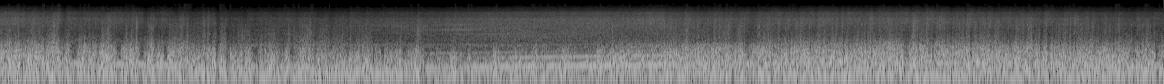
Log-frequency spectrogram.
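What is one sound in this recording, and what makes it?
A car engine roars loudly at speed.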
